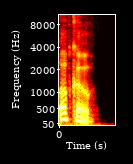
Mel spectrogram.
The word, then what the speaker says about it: OKO: And actually, VoiceOver says it correctly. It's called OKO.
